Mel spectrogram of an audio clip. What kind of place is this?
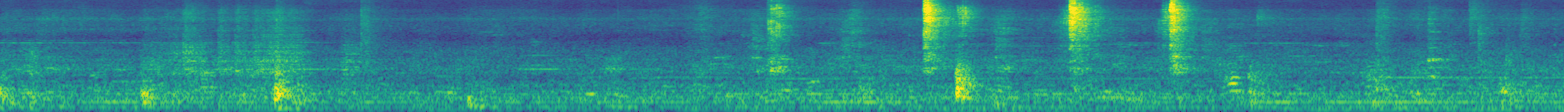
cafe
